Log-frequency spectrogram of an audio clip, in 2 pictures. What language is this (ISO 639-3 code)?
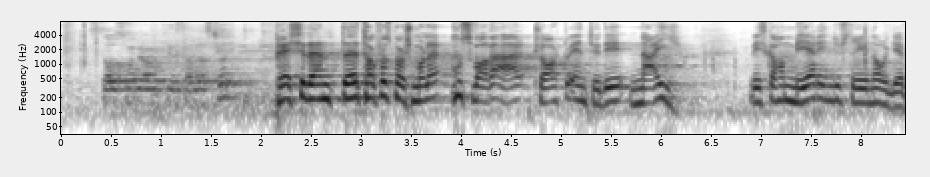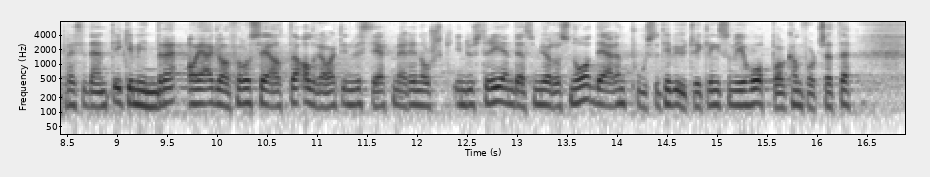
nor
